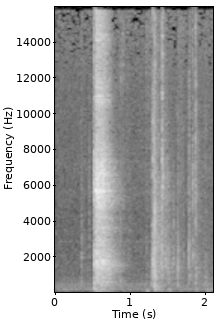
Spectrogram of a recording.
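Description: A short, loud burst about half a second in, then a few sharp clicks and knocks from a KitchenAid food processor as its plastic lid and bowl are handled.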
